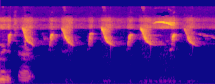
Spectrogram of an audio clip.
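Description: A small bird calling a quick run of short, high chirps, each sliding downward, about five a second, over a steady high-pitched hiss of insects.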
